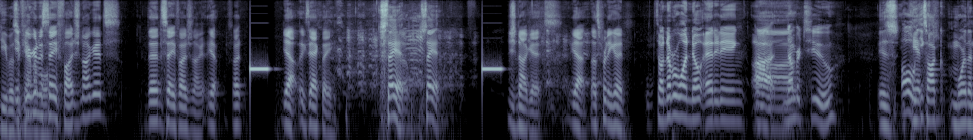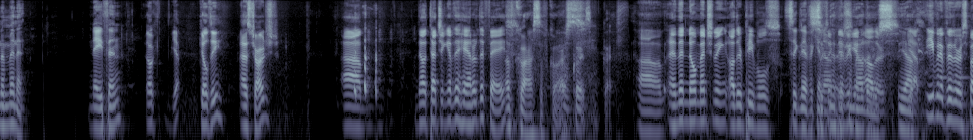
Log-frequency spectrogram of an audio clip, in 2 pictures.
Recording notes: The boys are live from the Villa at Theos Leader Retreat and things are going well, until the cops show up and shut down the pod. Live votes from the crowd. A tattoo story from the crowd.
